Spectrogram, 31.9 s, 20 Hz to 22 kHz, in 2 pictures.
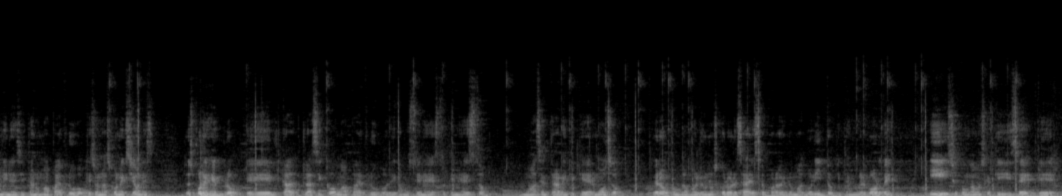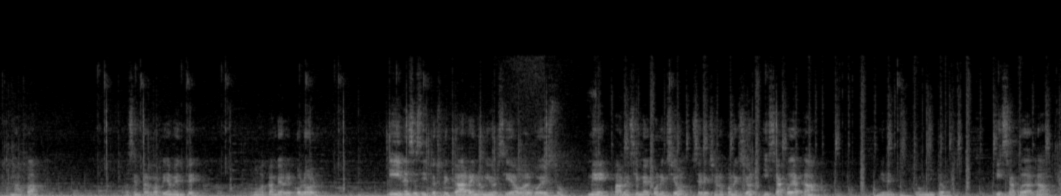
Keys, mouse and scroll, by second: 1.9 click, 2.3 click, 5.1 click, 6.4 click, 7.8 click, 8.8 click, 9.3 click, 9.8 click, 10.2 shift+click, 10.3 shift+click, 10.6 click, 10.8 shift+click, 11.5 click, 13.2 right click, 13.5 click, 14.0 click, 15.1 click, 15.4 click, 16.0-16.9 typing, 17.8 click, 18.1-18.9 typing, 18.3 shift+click, 18.4 shift+click, 19.0 click, 19.5 click, 20.7 click, 21.2 click, 22.0 space, 22.5 click, 26.2 click, 29.6 click.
